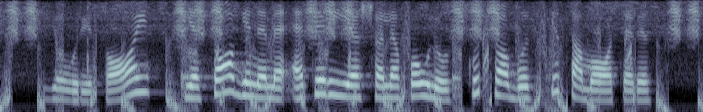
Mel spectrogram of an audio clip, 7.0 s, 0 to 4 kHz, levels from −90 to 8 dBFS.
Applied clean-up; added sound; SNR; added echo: none; Scratching (performance technique) + Insect; 11 dB; none.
